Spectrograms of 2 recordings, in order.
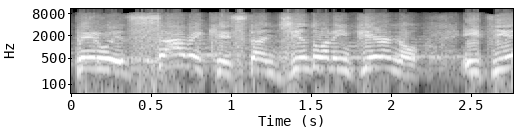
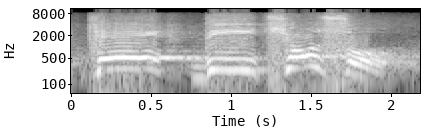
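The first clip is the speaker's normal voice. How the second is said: slow, higher drawn-out exclaim; 4 semitones higher, much slower than usual. Retold or imitated. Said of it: "Yo digo".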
